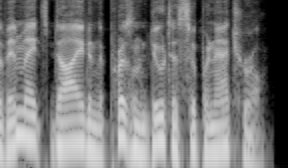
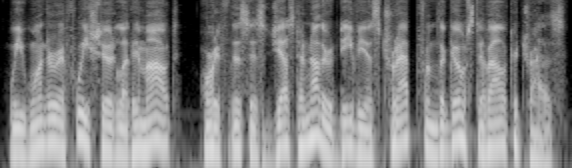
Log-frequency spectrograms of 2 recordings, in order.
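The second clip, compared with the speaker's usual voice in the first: plain reading voice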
